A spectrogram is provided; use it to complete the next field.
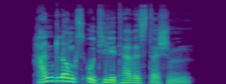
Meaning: strong dative masculine/neuter singular of handlungsutilitaristisch
- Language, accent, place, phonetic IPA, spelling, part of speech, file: German, Germany, Berlin, [ˈhandlʊŋsʔutilitaˌʁɪstɪʃm̩], handlungsutilitaristischem, adjective, De-handlungsutilitaristischem.ogg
